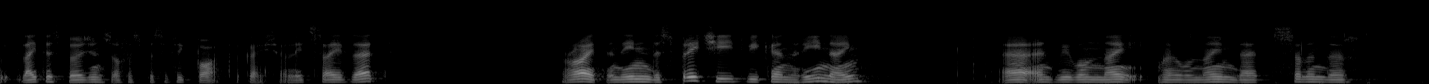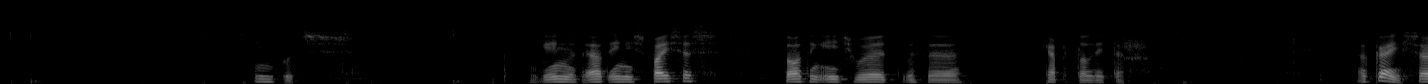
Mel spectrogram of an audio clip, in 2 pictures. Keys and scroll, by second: 12.2-16.9 typing, 17.9 typing, 19.0-19.4 typing, 26.3 Return.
